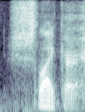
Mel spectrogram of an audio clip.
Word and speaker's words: Schleicher: Well, my family has always gone with Schleicher rhymes with biker. – Schleicher, okay. – But when I talk to like a German person, it's like Schleicher.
